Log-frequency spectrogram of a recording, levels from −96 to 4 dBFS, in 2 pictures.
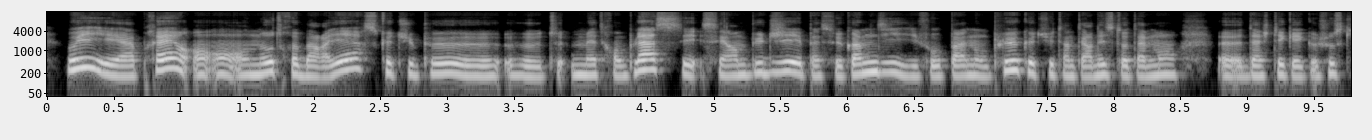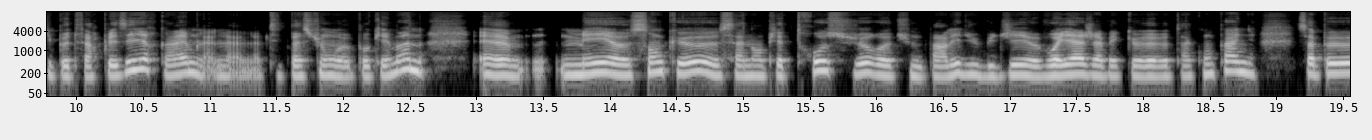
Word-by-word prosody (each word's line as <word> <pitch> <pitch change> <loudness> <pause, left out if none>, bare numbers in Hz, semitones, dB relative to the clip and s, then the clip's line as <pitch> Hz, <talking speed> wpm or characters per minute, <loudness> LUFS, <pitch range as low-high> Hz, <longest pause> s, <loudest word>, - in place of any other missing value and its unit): Oui 275 0 +6
et 185 - +4
après 250 +12 +4
en - - +2
en 195 0 0
en 185 +1 -1
autre 215 -2 +2
barrière, 190 - +2
ce 280 - -7
que 215 - -1
tu 200 -1 -6
peux, 190 -3 +1
heu, 165 -2 -3
heu, - - -7
te - - -8
mettre 185 -2 -2
en 170 - -3
place, 265 +5 +4
c'est 190 - -2
c'est - - -6
un 175 0 -2
budget. 215 +4 +2
Parce 170 -3 -7
que, 165 - -2
comme 195 +6 +3
dit, 220 -1 -1
il 175 -5 -3
faut 170 0 -4
pas, 175 0 -2
non 175 -2 -4
plus, 250 +8 +3
que 220 - +2
tu 200 -2 -5
t'interdises 170 +1 -3
totalement, 175 +2 -2 0.3
heu, - - 0
d'acheter 175 +2 -2
quelque 165 -1 -3
chose 200 -1 -3
qui 195 - -9
peut 165 -1 -3
te 170 - -17
faire 165 0 -4
plaisir. 250 +10 +1
Quand 180 - -7
même, 205 +4 +1
la - - -6
la 170 - -7
la - - -11
petite 175 - -17
passion, 170 +1 -2
heu, 160 - -2
Pokémon, 190 +10 0 0.4
heu, 180 -2 +2 0.3
mais, 195 +3 +3
heu, 185 -2 +4
sans 215 +5 -1
que, 225 -2 -4 0.3
heu, - - -1
ça 175 -1 -4
n'empiète 175 0 -4
trop, 235 +2 +2
heu, - - +3
sur, 210 -4 -1
heu, 170 - +1
tu 170 0 -8
me 160 - -6
parlais 165 +4 -1
du 190 -1 -4
budget, 170 +2 -1
heu, 170 - +3
voyage 180 +3 +4
avec, 170 -1 -2
heu, 165 0 +1
ta 170 0 -9
compagne. 210 +3 -1 0.3
Ça 195 -1 +1
peut, 200 - -1
185 Hz, 240 wpm, -21 LUFS, 170-210 Hz, 0.4 s, Oui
